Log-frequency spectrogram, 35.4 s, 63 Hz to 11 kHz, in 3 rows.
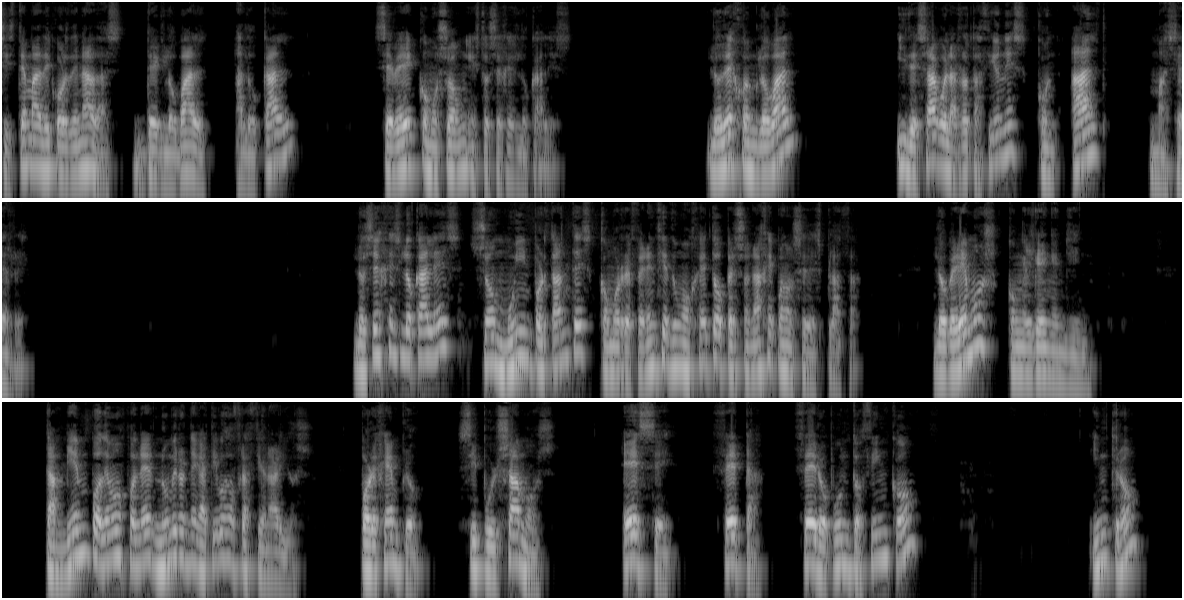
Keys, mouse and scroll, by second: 8.0-9.8 drag, 12.2 alt+r, 18.9-20.9 middle drag, 23.7-25.7 middle drag, 30.2 s.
